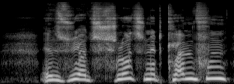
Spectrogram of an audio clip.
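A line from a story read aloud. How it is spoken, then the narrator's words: Calling upward. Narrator (German): rief sie zu Scarlett herauf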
